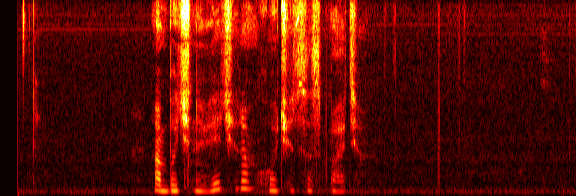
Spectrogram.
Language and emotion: Russian, neutral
